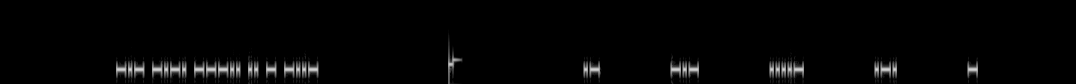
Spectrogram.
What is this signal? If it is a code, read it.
Morse code, heard as a keyed tone, about 40 wpm, spaced as for 18 wpm, 700 Hz. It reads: KC8ITX AK4RT
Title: USA Call Signs - 8x Character Spacing - 40wpm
